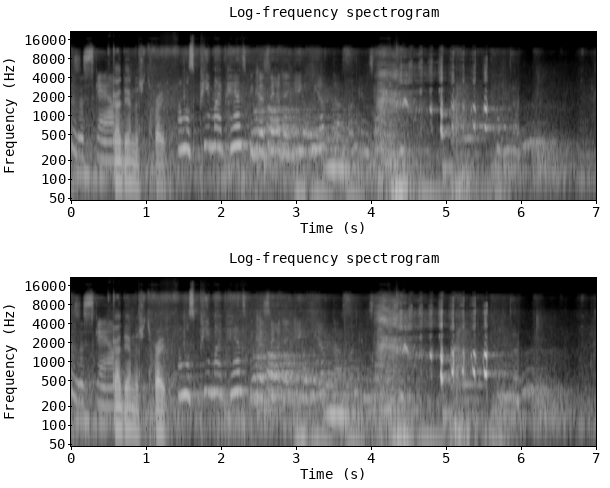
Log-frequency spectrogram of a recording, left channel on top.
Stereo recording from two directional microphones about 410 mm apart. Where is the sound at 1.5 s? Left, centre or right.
Centre.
